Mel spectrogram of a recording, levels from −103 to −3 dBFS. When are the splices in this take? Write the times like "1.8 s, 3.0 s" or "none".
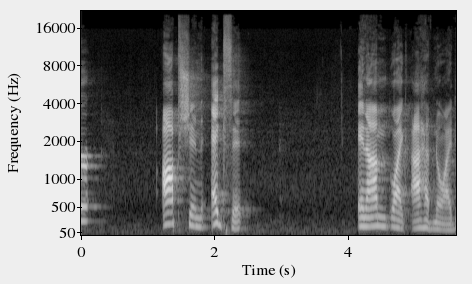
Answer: none

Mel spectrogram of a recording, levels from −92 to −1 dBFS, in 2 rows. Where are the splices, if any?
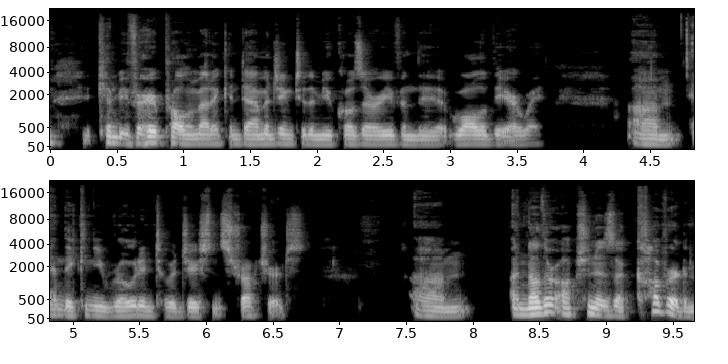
none

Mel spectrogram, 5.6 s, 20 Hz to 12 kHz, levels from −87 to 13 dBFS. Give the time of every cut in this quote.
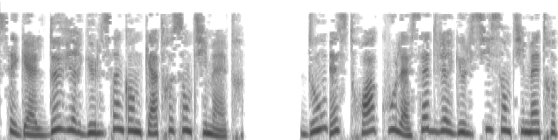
3.3 s

